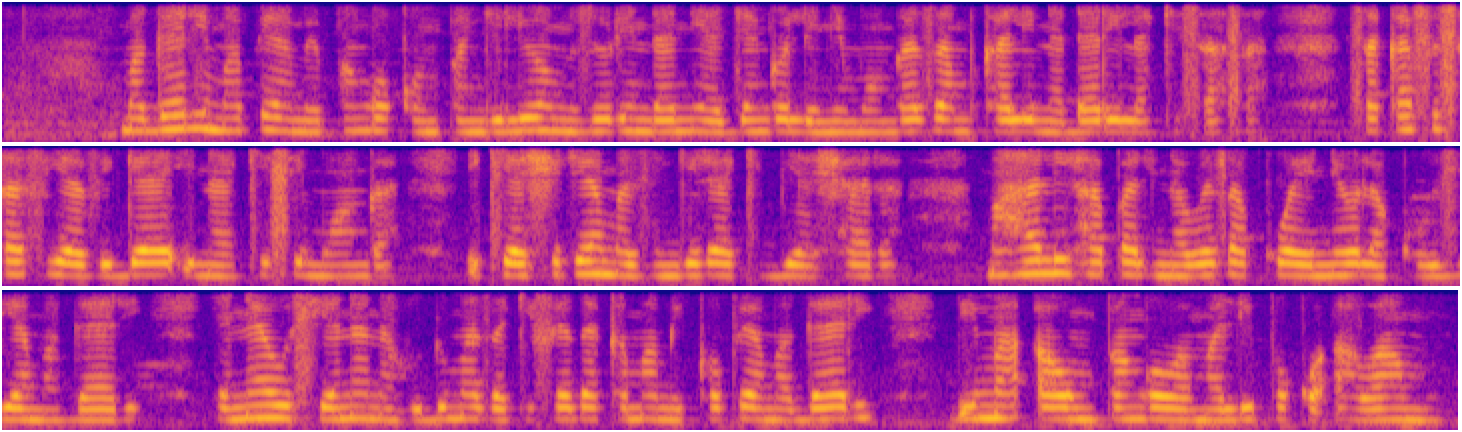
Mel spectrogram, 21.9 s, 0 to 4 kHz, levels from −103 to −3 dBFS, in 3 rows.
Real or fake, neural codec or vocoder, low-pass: real; none; 3.6 kHz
